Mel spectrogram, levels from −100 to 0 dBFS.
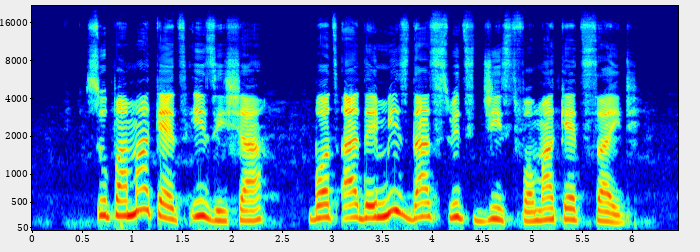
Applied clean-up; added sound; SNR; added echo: none; none; none; none.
